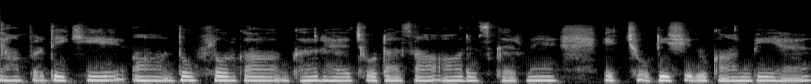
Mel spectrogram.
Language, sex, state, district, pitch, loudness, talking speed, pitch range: Hindi, female, Uttar Pradesh, Jyotiba Phule Nagar, 180 Hz, -17 LUFS, 155 wpm, 175-185 Hz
